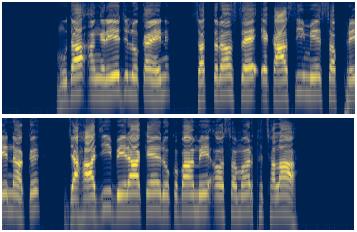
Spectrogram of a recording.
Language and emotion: Maithili, neutral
